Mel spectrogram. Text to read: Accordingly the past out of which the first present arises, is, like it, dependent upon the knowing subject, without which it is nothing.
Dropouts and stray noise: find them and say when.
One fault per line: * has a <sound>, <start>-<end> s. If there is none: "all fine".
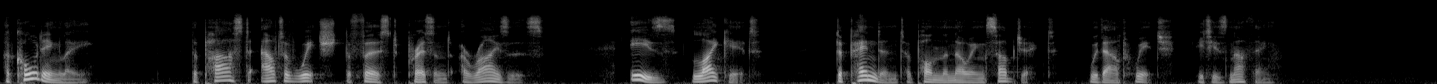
all fine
